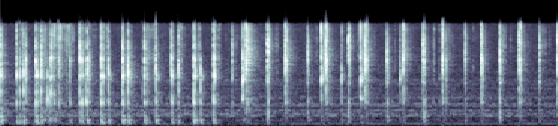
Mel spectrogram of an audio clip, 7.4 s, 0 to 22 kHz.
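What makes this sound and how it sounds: An empty, hollow, translucent plastic deli container stands upright while a hand inside taps and scratches its inner walls and long nails tap the outside. About 36 quick, dry, bright clicks arrive in an uneven stream over soft scratching, each dying away almost at once with a light hollow tone.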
